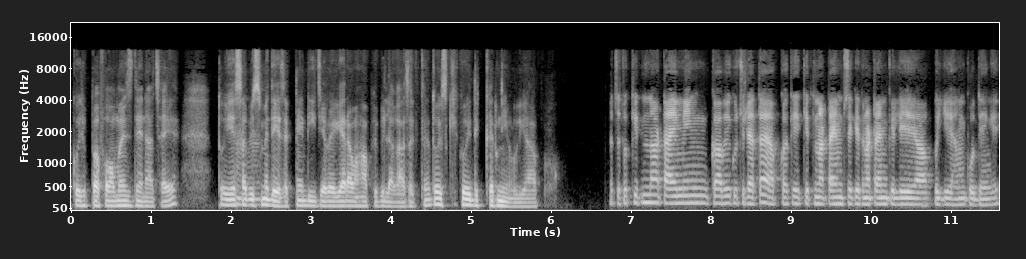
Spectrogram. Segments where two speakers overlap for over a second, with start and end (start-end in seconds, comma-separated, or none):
none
